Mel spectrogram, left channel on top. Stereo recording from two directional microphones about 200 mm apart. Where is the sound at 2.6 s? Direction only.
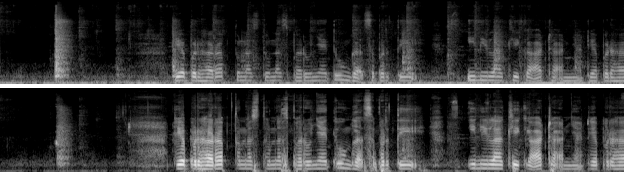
45° right (ahead or behind).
